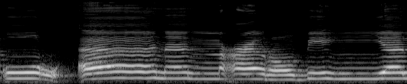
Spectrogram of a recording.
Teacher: terdapat harokat fathah tain bertemu dengan huruf ain, ini dinamakan izhar halqi, maka fathah tain dibaca secara jelas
